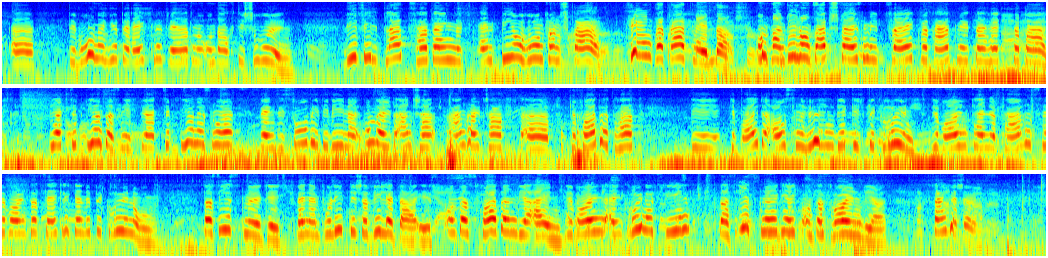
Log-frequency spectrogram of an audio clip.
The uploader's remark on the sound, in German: Gehzeug-Demo. Ungeschnittene, unbearbeitete Aufnahme der Reden auf der Demonstration für eine Verkehrswende. Juni 2021 in Wien.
